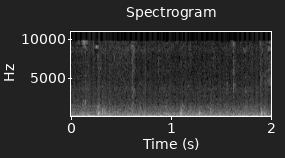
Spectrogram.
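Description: Jeep engine and drivetrain running as it drives slowly over a rough dirt trail, heard from inside the cab: a steady low rumble with a few short, irregular clunks from the bumpy ground.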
